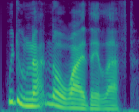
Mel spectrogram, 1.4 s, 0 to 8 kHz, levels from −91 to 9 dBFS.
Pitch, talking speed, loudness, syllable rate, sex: 155 Hz, 300 wpm, -17 LUFS, 5.7 syllables/s, male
